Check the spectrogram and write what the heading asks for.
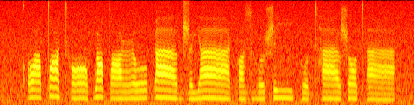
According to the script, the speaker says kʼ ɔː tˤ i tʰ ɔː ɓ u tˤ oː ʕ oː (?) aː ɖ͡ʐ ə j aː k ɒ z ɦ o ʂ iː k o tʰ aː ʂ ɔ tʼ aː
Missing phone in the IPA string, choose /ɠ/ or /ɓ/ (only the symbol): ɠ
